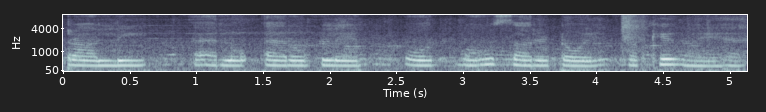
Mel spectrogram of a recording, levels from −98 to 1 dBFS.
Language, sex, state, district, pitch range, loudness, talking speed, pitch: Hindi, female, Punjab, Fazilka, 225-250 Hz, -16 LUFS, 115 wpm, 230 Hz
